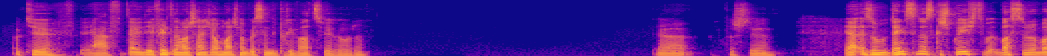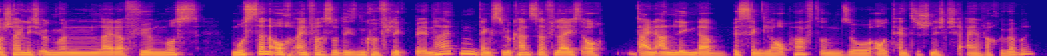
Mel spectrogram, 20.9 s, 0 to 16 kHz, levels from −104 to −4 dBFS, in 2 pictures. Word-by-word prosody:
Okay, 105 -4 0 0.3
ja 95 -1 -4
f - - -13
da 105 - +1
dir 115 +1 +3
fehlt 125 +1 +4
dann 110 - +4
wahrscheinlich 105 0 +2
auch 105 - +2
manchmal 100 0 +2
'n - - -2
bisschen 100 -1 +1
die 90 - -4
Privatsphäre, 90 -2 -4
oder? 90 +2 -8 2.9
Ja, 90 -3 -5 0.3
verstehe. 90 -2 -7 0.7
Ja, 110 - +5
also, 125 -2 +5
denkst 130 +5 +6
du 155 - -2
das 150 -4 +4
Gespräch, 140 +3 +3
d - - -10
was 115 -1 +2
du 115 -2 0
wahrscheinlich 110 +1 +1
irgendwann 105 -1 0
leider 105 0 +2
führen 105 0 -1
musst, 120 +4 -2 0.3
muss 120 +3 +3
dann 150 -1 +4
auch 130 -1 +3
einfach 120 0 0
so 115 +2 -2
diesen 105 0 -1
Konflikt 105 +1 -4
beinhalten? 150 - 0
Denkst 105 -2 -1
du, - - -2
du - - +1
kannst 115 +2 -2
da 110 - +1
vielleicht 105 -1 +1
auch 100 +1 0 0.2
dein 100 +3 +1
Anliegen 110 +2 +2
da 100 -1 +4
bisschen 100 +2 -2
glaubhaft 105 +7 -3
und 95 -1 -3
so 95 0 -2
authentisch 95 +1 -4
nicht 95 -5 -6
einfach 95 0 -5
rüberbringen? 110 +11 -4
105 Hz, 165 wpm, -27 LUFS, 95-115 Hz, 2.9 s, denkst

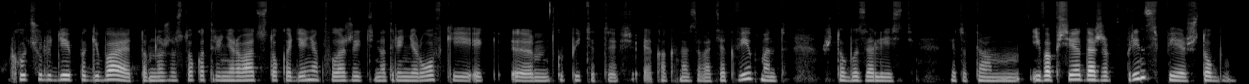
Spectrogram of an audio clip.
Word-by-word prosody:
куча 220 0 0
людей 215 +1 +4
погибает. 205 -3 +3
Там 180 - -3
нужно 185 +1 -3
стока 200 +2 -4
тренироваться, 195 0 0
стока 195 -1 -2
денег 200 +2 -1
вложить 185 0 -1
на 180 0 -3
тренировки 185 0 -1
и, 180 0 -2 0.2
э, 170 0 +1
купить 200 -2 -8
это 160 -1 -7
всё, - - -13
э, - - -5
как - - -10
называется, 170 0 -5
equipment, 205 -4 -1 0.3
чтобы 185 -1 -2
залезть. 175 -2 -2 0.3
Это 180 -2 -6
там. 170 -2 -3
И 205 - +2
вообще, 225 +2 +6
даже 205 -2 +6
в - - -29
принципе, 230 - +3
чтобы 175 +1 -2
190 Hz, 150 wpm, -26 LUFS, 180-205 Hz, 0.3 s, вообще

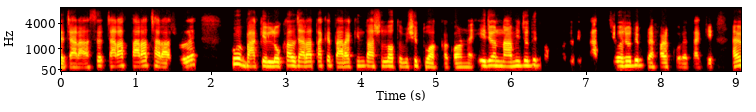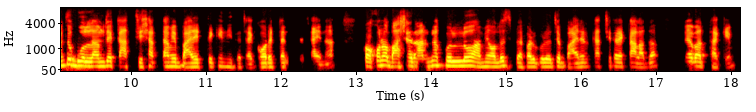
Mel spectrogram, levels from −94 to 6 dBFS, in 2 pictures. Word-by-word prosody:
যারা 125 0 +2
আছে 145 - -8
যারা 155 +3 +3
তারা 155 +3 +4
ছাড়া 155 -5 +2
আসলে - - -2 0.5
খুব 235 0 +7
বাকি 155 +3 +1
লোকাল 160 +4 +2
যারা 165 +1 +4
থাকে 170 +2 -2
তারা 145 +1 +4
কিন্তু 170 0 -8
আসলে 165 +1 -3
অত 165 - -26
বেশি 145 +5 0
তোয়াক্কা 135 -3 0
করে 135 0 +2
না। - - -4 0.2
এজন্য 180 -1 +3
আমি 175 - -1
যদি 185 +2 0
কখন - - -28
ও - - -43
যদি - - -24
কাচ্চি - - -7
ভাই 170 -1 +3
যদি 195 +3 +4
প্রেফার 145 0 +1
করে - - -7
থাকি। - - -5 0.3
আমি 170 +4 +4
তো - - +6
বললাম 160 -1 +4
যে 175 - +5
কাচ্চি - - -1
স্বাদটা 155 -1 -3
আমি 155 - +2
বাইরের 135 +1 +3
থেকে 150 +1 -6
নিতে 135 -1 -14
চাই। 115 - -3
ঘরেরটা 140 +1 +1
নিতে 435 - -32
চাই - - -1
না। - - -8 0.5
কখনো 185 +1 +4
বাসায় 165 +2 +2
রান্না 155 +5 0
করলেও 175 0 +5
আমি 150 - -6
অলওয়েজ 170 +4 0
প্রেফার 145 0 0
করি 150 0 0
যে 160 - +3
বাইরের 140 +2 -2
কাচ্চিটা 150 +1 -5
একটা 145 - -2
আলাদা 130 +3 -4 0.4
flavor - - -20
ব্যাপার 165 -2 +2
থাকে। - - -2
155 Hz, 205 wpm, -21 LUFS, 145-175 Hz, 0.5 s, খুব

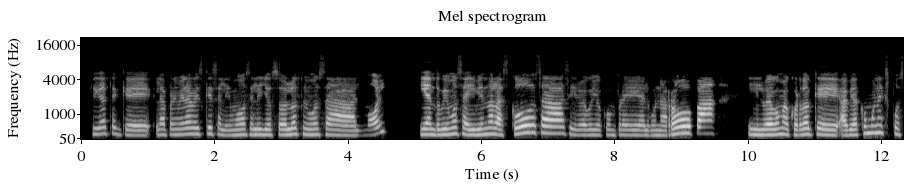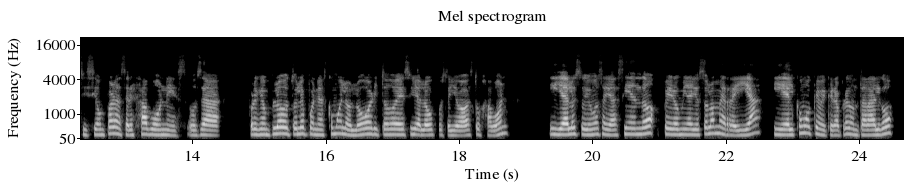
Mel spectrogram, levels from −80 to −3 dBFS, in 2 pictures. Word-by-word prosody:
Fíjate 240 0 -5
que, 185 -1 -2
la 210 0 -3
primera 215 +2 -3
vez 235 -1 -3
que 245 0 -3
salimos, 205 -1 -5
él 210 -1 -1
y 210 - -2
yo 205 -1 -1
solos, 205 +2 0
fuimos 215 -2 -4
al 185 -3 +1
mall, 225 - -3 0.5
y 220 - +2
anduvimos 215 +3 +1
ahí 205 -2 +2
viendo 215 +3 0
las 210 -4 +1
cosas. 265 0 +4
Y 220 -3 -5
luego, 200 0 -4
yo 200 -1 -6
compré 195 0 -6
alguna 190 0 -4
ropa. 255 +3 +5 0.4
Y 210 -1 -2
luego, 205 +1 +3
me 230 0 +1
acuerdo 210 +1 0
que, 205 -4 +1
había 205 +2 +2
como 265 +6 -2
una 285 +1 0
exposición 210 -6 -6
para 250 +4 +2
hacer 195 -3 -2
jabones. 205 -5 0
O 190 0 -3
sea, 190 -2 +2 0.4
por - - -1
ejemplo, 215 +3 +2
tú 225 - -2
le 245 +1 0
ponías 205 -3 -3
como 245 +1 -3
el 240 -2 -1
olor, 210 +4 +1
y 215 - -6
todo 210 +1 0
eso, 210 +1 0
y - - 0
ya 210 -2 +2
luego, 195 +1 +1
pues 200 -2 -12
te 185 - -3
llevabas 185 +1 +2
tu - - -7
jabón. 200 +8 -2 0.6
Y 225 -1 -2
ya 215 -1 +7
lo 235 - +2
estuvimos 215 -1 -3
ahí 215 -3 -1
haciendo. 230 +5 0
Pero 215 -2 +1
mira, 215 0 -1
yo 205 0 -2
solo 245 +4 0
me 250 -4 -1
reía, 205 +8 0
y 210 -2 -1
él, 205 0 +4
como 270 +2 -1
que 240 - -1
me 200 -3 -2
quería 190 +1 -1
preguntar 200 -2 -2
algo. 210 +7 +2
210 Hz, 190 wpm, -23 LUFS, 200-230 Hz, 0.6 s, ya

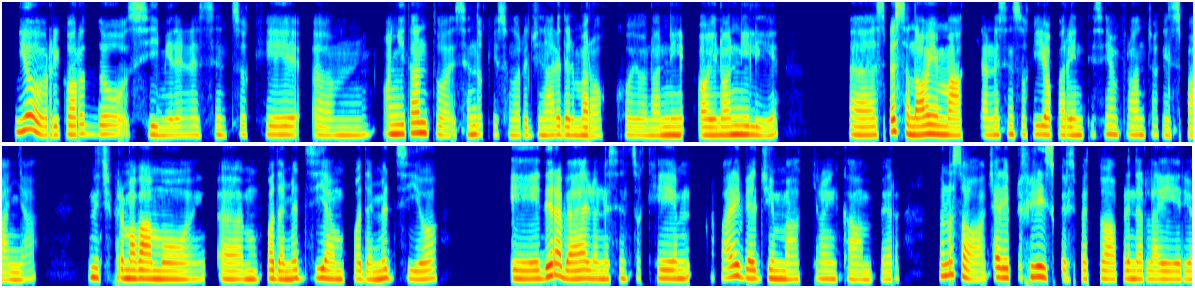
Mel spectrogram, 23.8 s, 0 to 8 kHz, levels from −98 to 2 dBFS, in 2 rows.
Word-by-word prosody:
Io 285 +4 +5
ho 245 - +6
un 180 - 0
ricordo 185 +1 -2
simile, 170 -1 -4
nel 175 -1 -8
senso 180 +2 -10 0.2
che, 180 -1 -2
ehm, 170 0 -6
ogni 195 0 +3
tanto 215 -3 +3
essendo 180 +3 -4
che 180 - -16
sono 170 -1 -9
originaria 170 +1 -4
del 175 -1 -1
Marocco 165 +1 -4
e 170 - -4
ho - - -4
i - - -6
nonni 170 +1 +2 0.2
ho 170 - +3
i 170 - +3
nonni 180 +1 +4
lì, 165 0 -2 0.7
ehm, 175 -1 +1
spesso 245 +6 +1
andavamo 180 +1 +7
in 190 -1 +6
macchina, 175 0 0
nel 175 +1 -2
senso 185 +1 -6
che 185 +1 -8
io 185 -1 +2
ho - - -6
parenti 170 +1 -3
sia 190 +1 -8
in 185 - -1
Francia 175 0 -7
che 175 - -13
in 165 - -6
Spagna, 160 +1 -6 0.5
quindi 205 -2 +1
ci - - -15
fermavamo 175 -3 +4
in 170 - -9
ehm, 170 -1 -1
un 170 0 0
po' 185 - +1
da 175 -1 +2
mia 180 +3 +2
zia 195 0 +1
e - - +2
un 170 0 +1
po' 175 - -2
da 165 -1 -3
mio 175 +4 +2
zio, 175 -1 -2 0.7
ed 175 0 +2
era 240 +3 +8
bello, 180 -1 +3
nel 175 0 0
senso 185 +2 -9
che, 180 -1 0
mhmm, 180 - +1 0.2
a 195 - -24
fare 215 +5 +4
viaggi 185 -2 +2
in 180 - +4
macchina 170 +1 -4
o - - -2
in 170 0 -3
camper, 165 0 -7 0.4
non 240 +1 +3
lo - - +5
so, 185 -9 -1
cioè 210 - +1
li 200 -1 +6
preferisco 220 -1 +3
rispetto 175 +1 -6
a 170 -1 0
prender 175 0 -1
l'aereo 170 0 0
175 Hz, 210 wpm, -25 LUFS, 170-185 Hz, 0.7 s, era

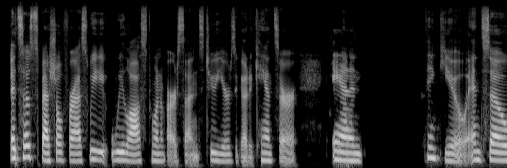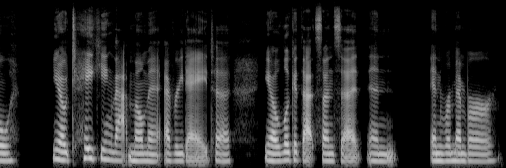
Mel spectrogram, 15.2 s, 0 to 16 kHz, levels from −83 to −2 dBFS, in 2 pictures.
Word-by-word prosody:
it's 215 0 +5
so 245 0 +5
special 175 -6 +2
for 165 -1 0
us. 160 0 0
We 190 -3 0
we 175 +1 +2
lost 155 0 +2
one 165 -1 -1
of 155 - -9
our - - +1
sons - - -5
2 175 - -5
years 155 -2 -3
ago 80 - -3
to - - -5
cancer 170 -1 -2 0.5
and 170 -4 +3 1.0
Thank 225 -4 -1
you. 165 -1 0
And 180 -1 0
so, 170 -3 +4 0.6
you 205 - -1
know, 175 -2 +4
taking 210 -4 0
that 170 - 0
moment 160 -1 +1
every 160 0 0
day 80 - 0
to, 160 -1 -2 0.5
you 175 - -1
know, 160 -1 +5
look 175 +2 +1
at 175 - -4
that - - +3
sunset 150 - 0
and 155 -1 -3 0.5
and 165 0 +1
remember, 160 0 -1
165 Hz, 155 wpm, -23 LUFS, 160-175 Hz, 1.0 s, it's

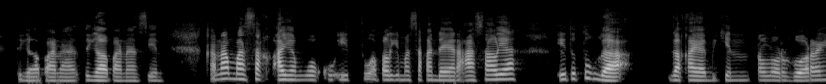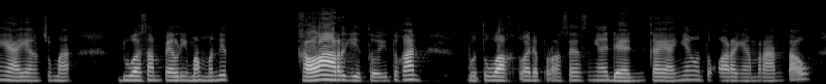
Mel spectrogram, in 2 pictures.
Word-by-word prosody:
tinggal 180 0 -3
pana 175 -1 -3
tinggal 180 -3 +2
panasin. 175 0 -5 0.4
Karena 260 +1 +3
masak 245 -1 +2
ayam 215 -1 +3
Woku 210 +1 -6
itu, 215 -1 -7
apalagi 215 0 -2
masakan 210 -1 -4
daerah 195 0 +2
asal 210 +3 +2
ya. 245 0 +3 0.4
Itu 240 +3 -1
tuh, 260 0 -6
nggak 180 -3 +7 0.5
nggak 200 -2 +2
kayak 195 -2 +3
bikin 195 0 -10
telur 195 -1 -2
goreng, 200 +4 +1
ya. 185 -3 +1
Yang 180 +1 -6
cuma, 180 -1 -4 0.5
2 195 0 +1
sampai 195 -1 -2
5 185 -1 -3
menit, 190 +3 -6 0.7
kelar, 210 +3 +9
gitu. 175 -2 -6
Itu 175 +4 -10
kan 215 +1 +3 0.5
butuh 190 0 -8
waktu, 185 -1 +2
ada - - -5
prosesnya, 190 +2 -7
dan 170 -1 -1
kayaknya 180 +4 -3
untuk 195 -2 -12
orang 180 -1 -1
yang 165 - -9
merantau, 180 +8 -4
195 Hz, 155 wpm, -25 LUFS, 180-210 Hz, 0.7 s, kelar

